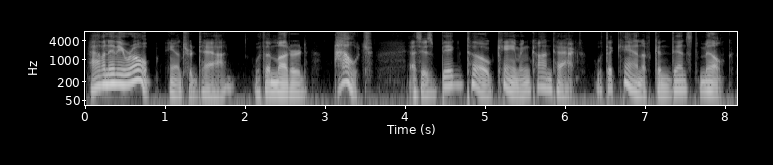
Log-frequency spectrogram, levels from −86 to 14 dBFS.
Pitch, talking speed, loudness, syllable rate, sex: 110 Hz, 160 wpm, -20 LUFS, 4.6 syllables/s, male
